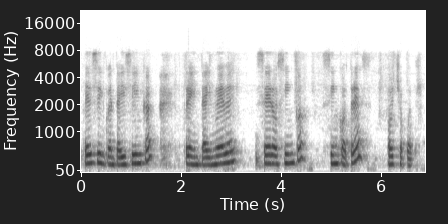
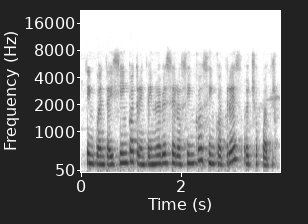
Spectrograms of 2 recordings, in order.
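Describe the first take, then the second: First: The number is said at a slower pace. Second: The number is said at a faster pace.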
